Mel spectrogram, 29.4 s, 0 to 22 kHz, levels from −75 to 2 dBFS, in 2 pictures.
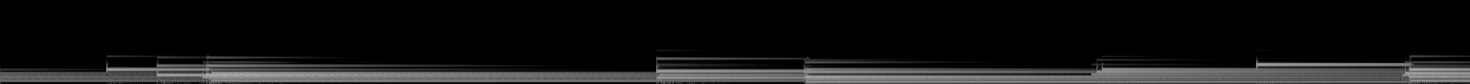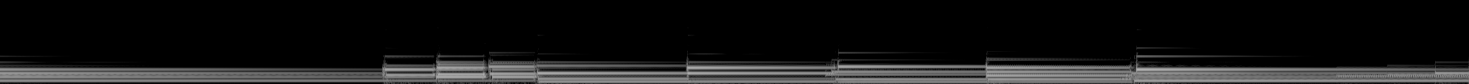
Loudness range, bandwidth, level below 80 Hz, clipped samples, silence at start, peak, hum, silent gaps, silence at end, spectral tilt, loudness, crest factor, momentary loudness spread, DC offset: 6 LU; 2.2 kHz; -68 dBFS; under 0.1%; 0 s; -12 dBFS; none; none; 0 s; -13.5 dB/octave; -29 LUFS; 16 dB; 12 LU; under 0.1%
